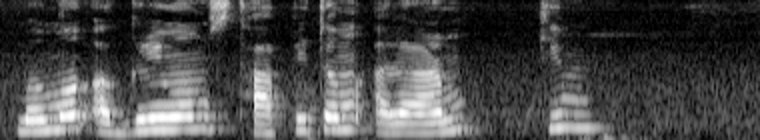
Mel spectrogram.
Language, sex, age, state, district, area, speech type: Sanskrit, female, 60+, Maharashtra, Nagpur, urban, read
